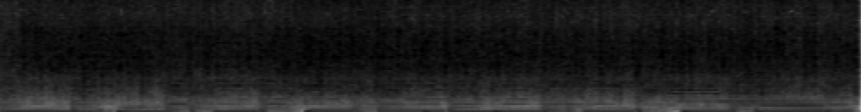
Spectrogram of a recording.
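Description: Frying-sizzle sound effect, a steady hiss that starts suddenly, standing in for the Play-Doh dumpling frying in the toy pan. Bouncy background music with a regular beat plays under it.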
